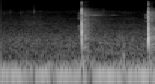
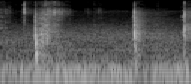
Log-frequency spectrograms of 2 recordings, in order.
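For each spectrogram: First: Two sharp, bright hammer raps on concrete stop almost instantly, the tight sound of solid, well-bonded concrete. Second: Three sharp, clacky hammer-and-chisel strikes on a concrete stair patch that has come loose and sounds hollow.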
